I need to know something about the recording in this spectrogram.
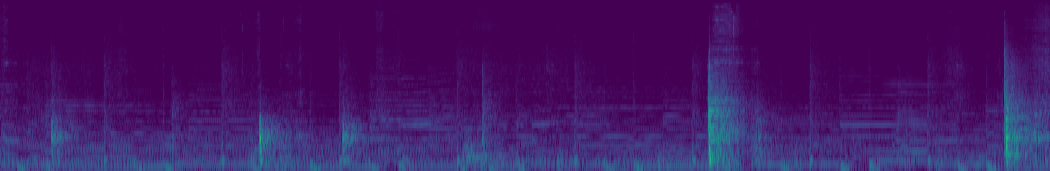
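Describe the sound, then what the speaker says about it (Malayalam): A knife chops zucchini lengthwise on a board, with about six sharp, distinct cuts landing at irregular intervals, close and clear with no talk. "ചുക്കിനി നമ്മൾ നീളത്തിലാണ് അരിയുന്നത്"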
